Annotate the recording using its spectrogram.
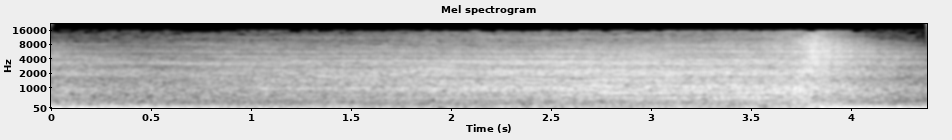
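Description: Movie-trailer sound design: a steady deep rumble under a noisy wash with music beneath, swelling near the end into a whoosh and a deep boom.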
